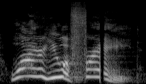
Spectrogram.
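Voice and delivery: high, loud, irritated demand; ticked. Acted. Jesus asks the disciples, ticked. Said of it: "And I think he's ticked".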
